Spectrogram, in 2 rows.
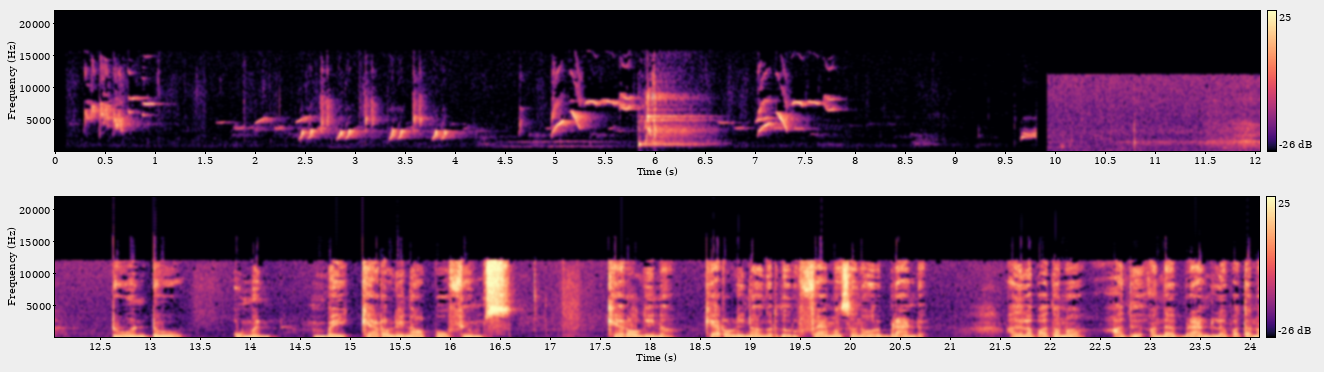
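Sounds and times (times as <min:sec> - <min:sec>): birds chirping: 0:00.1 - 0:09.9.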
